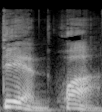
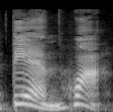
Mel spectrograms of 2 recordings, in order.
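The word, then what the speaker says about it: 电话: 그다음에 电话 는 전화의 중국식 발음이에요. 电话. 한 번 더. 电话.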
